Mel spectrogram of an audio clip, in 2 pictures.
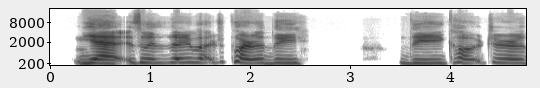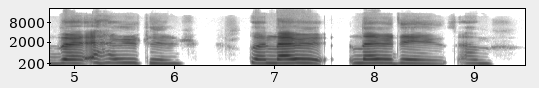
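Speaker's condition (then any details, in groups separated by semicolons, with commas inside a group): Cerebral palsy; from birth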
